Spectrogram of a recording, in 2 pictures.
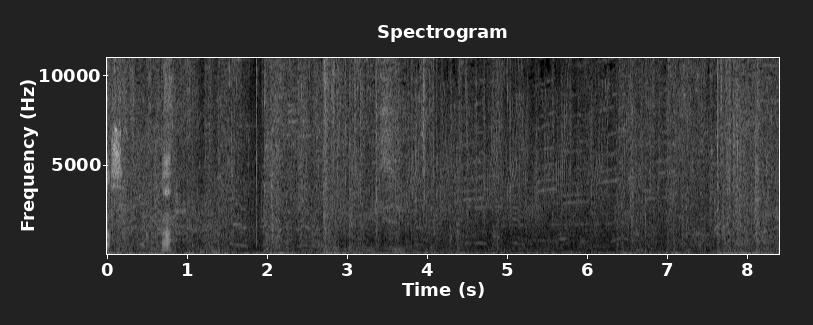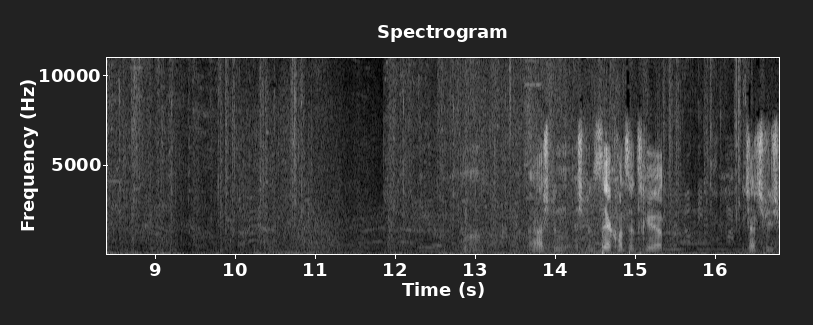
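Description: Game gunfire thumps in quick bursts.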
